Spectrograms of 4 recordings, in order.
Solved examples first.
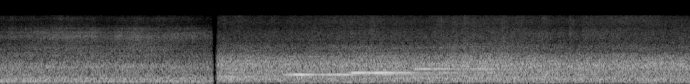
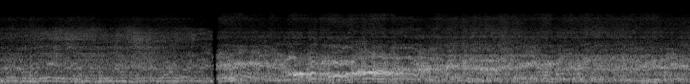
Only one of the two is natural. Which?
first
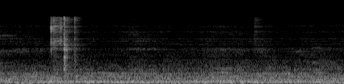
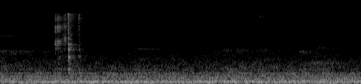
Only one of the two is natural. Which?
second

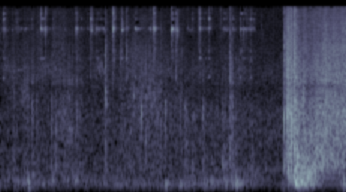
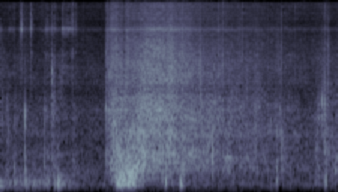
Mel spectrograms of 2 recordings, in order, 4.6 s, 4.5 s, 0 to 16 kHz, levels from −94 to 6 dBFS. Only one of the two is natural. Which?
first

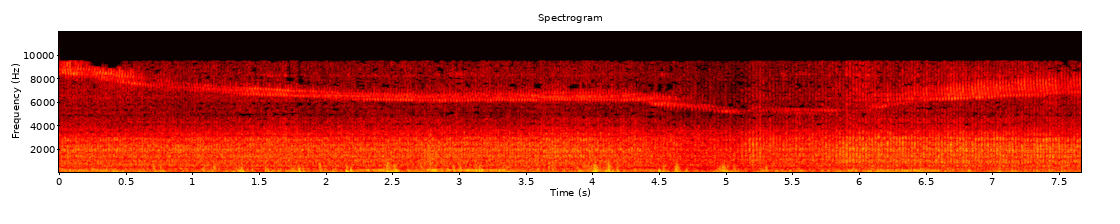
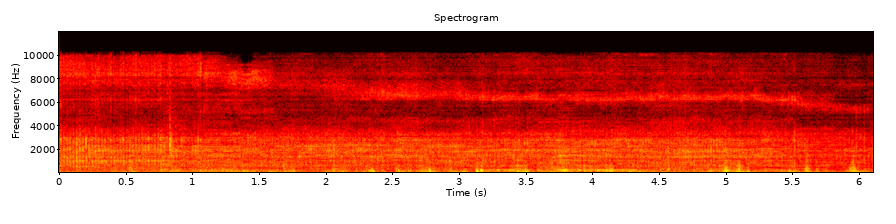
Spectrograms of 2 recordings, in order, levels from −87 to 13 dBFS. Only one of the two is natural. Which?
first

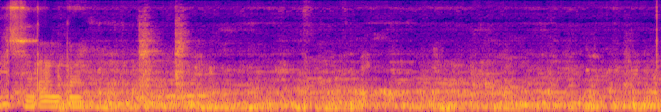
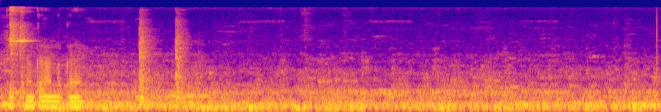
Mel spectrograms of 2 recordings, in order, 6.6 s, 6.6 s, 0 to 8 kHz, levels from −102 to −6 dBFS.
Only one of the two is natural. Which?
second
